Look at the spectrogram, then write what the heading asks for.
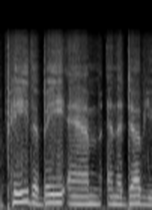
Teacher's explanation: these are consonants made by bringing both lips together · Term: bilabial consonants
